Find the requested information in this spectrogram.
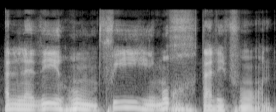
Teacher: Kemudian allazi hum fi, hum ada mim sukun, hati-hati jangan sampai itu ditahan, tidak boleh dengung, tidak boleh allazi hum fi, hati-hati. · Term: idhar syafawi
